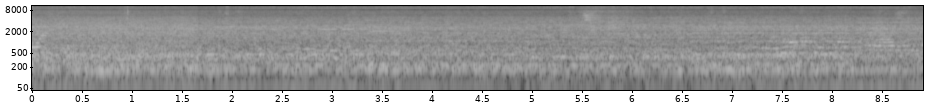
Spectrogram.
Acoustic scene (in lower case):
subway station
